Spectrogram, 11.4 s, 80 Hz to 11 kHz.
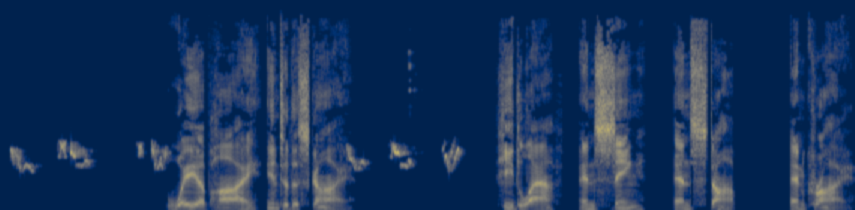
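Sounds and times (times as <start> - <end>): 
bird chirps: 0.0 - 2.4, 4.4 - 6.3
speech: 2.2 - 4.8, 6.7 - 9.9, 10.5 - 11.4.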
